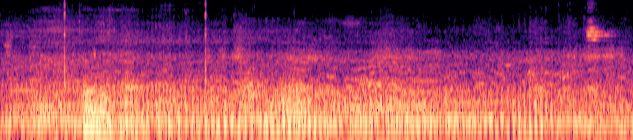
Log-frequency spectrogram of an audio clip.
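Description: Small motorcycle engine running steadily at low revs.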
